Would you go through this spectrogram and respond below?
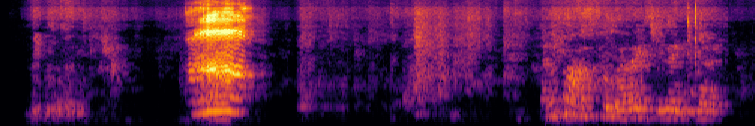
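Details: Newborn's first cry soon after birth: short, high-pitched cries in bursts separated by pauses and room sounds; newborn cry.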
